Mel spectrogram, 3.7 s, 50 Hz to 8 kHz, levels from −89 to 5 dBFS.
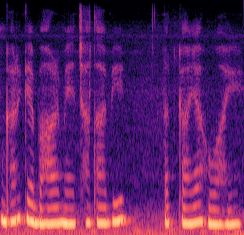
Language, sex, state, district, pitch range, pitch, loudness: Hindi, female, Arunachal Pradesh, Lower Dibang Valley, 195-220 Hz, 205 Hz, -11 LUFS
